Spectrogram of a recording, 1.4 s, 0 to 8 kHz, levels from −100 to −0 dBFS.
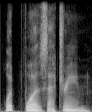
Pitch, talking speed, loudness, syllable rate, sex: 95 Hz, 175 wpm, -20 LUFS, 3.7 syllables/s, male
